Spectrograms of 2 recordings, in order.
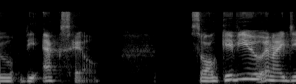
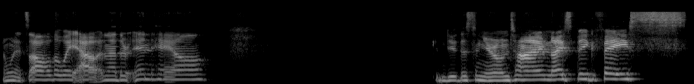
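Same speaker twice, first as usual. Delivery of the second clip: guided breathing. Acted. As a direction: lead the class gently through breaths.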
